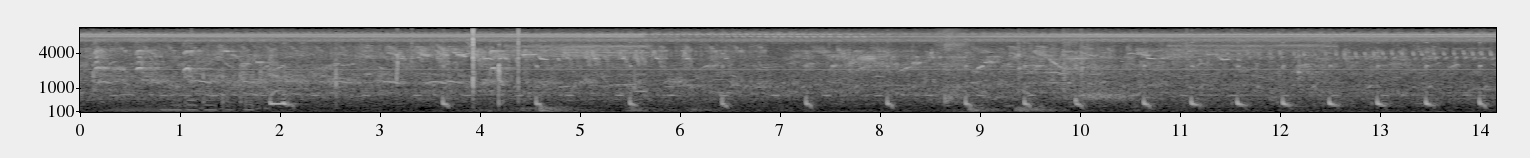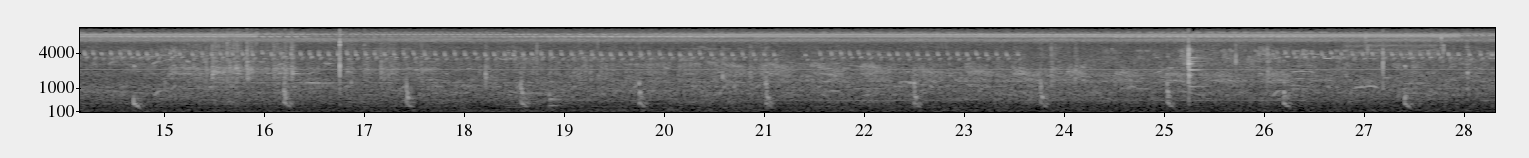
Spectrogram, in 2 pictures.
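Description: Watercock calling: a series of short, low, clipped notes that speed up to about two or three a second, then slow and thin out. Behind them is a steady high insect drone and scattered small-bird chirps.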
